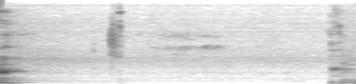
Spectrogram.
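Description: Singing and acoustic guitar strumming stop short, leaving near silence in which one guitar string rings on faintly. There is a single soft click about three quarters of a second in.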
